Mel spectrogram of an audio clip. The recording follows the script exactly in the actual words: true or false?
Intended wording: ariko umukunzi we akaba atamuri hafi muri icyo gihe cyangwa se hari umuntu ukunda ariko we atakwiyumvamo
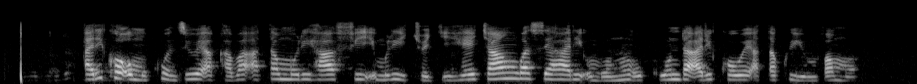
true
